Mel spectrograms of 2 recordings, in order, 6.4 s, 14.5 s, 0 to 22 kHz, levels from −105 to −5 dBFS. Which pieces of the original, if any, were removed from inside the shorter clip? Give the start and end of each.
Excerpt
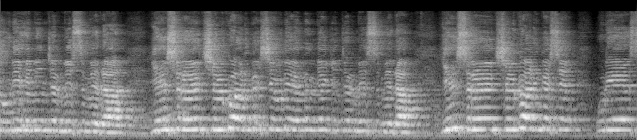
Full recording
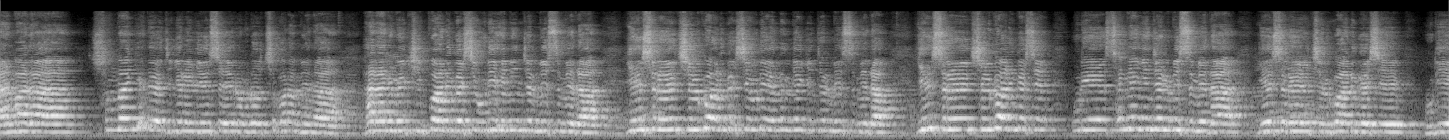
none

